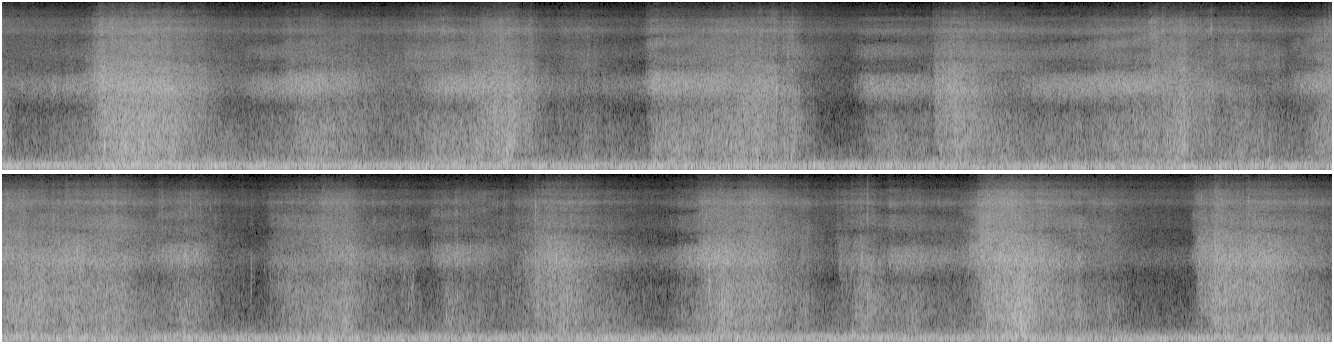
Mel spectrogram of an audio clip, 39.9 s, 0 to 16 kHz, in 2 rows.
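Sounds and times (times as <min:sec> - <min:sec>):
steady low rumble: 0:00.0 - 0:39.9.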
